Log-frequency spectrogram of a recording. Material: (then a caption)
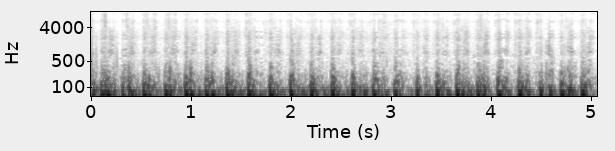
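Felt, rubber. A blue and yellow hollow felt-covered rubber tennis ball, held in one hand, is tapped and scratched with fingernails. The result is a quick, uneven run of soft, dull, low thumps with a faint scratchy texture, each dying away at once with no ring.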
